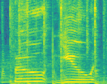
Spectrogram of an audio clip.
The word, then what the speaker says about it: Fuyuhiko: My first name is pronounced Fuyuhiko.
